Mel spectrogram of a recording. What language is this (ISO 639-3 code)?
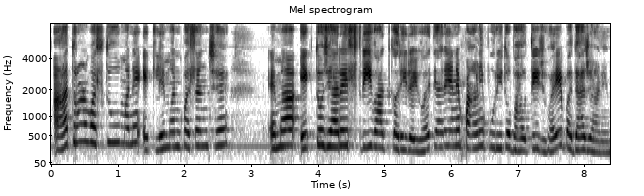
guj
